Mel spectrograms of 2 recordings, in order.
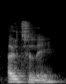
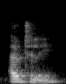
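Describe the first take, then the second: First: The T sound is clearly pronounced. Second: The same.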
